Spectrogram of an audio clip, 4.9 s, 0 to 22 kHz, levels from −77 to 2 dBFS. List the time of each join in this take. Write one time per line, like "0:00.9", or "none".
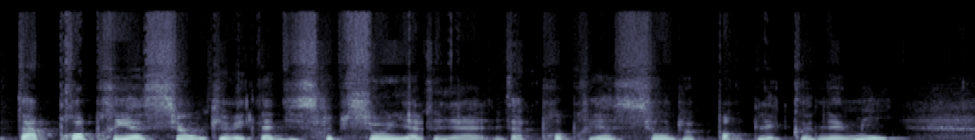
0:01.0
0:02.1
0:02.5
0:03.8

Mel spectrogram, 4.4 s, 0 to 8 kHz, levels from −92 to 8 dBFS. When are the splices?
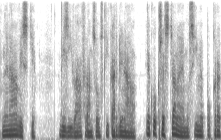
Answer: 0:02.8

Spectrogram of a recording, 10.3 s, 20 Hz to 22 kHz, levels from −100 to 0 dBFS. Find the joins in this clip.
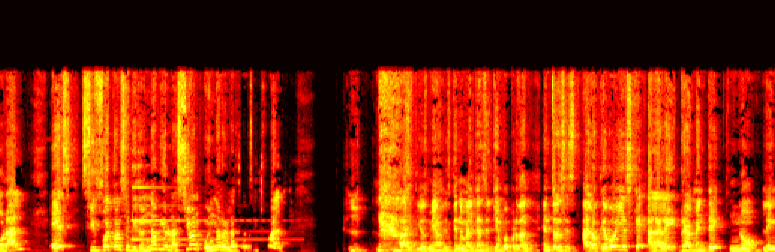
0:07.2

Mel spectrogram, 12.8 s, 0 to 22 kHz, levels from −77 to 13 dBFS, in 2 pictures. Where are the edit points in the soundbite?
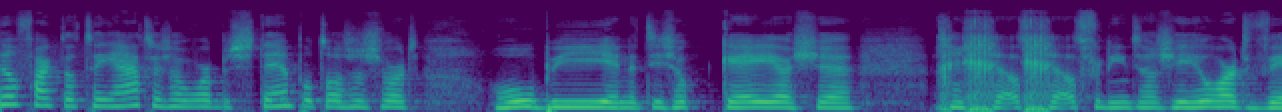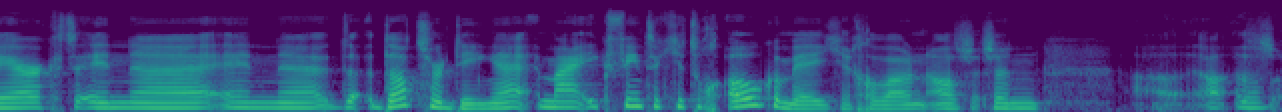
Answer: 0:04.7
0:05.1
0:11.3

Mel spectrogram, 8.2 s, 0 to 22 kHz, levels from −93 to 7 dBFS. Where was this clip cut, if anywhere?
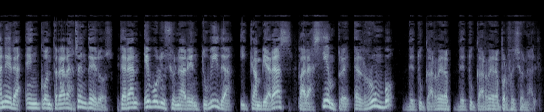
0:01.1
0:01.8
0:03.6
0:04.4
0:06.8

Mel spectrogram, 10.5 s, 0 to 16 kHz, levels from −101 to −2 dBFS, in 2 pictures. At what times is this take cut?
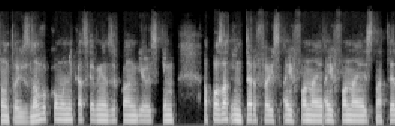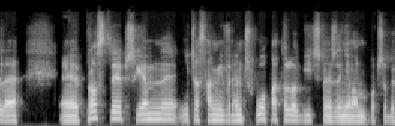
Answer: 0:03.1
0:04.3
0:07.8

